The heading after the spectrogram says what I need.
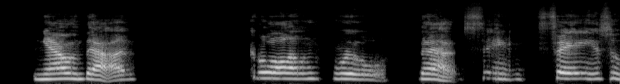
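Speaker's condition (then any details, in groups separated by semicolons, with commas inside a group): Cerebral palsy; lag starting to talk, late speech onset, had speech therapy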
